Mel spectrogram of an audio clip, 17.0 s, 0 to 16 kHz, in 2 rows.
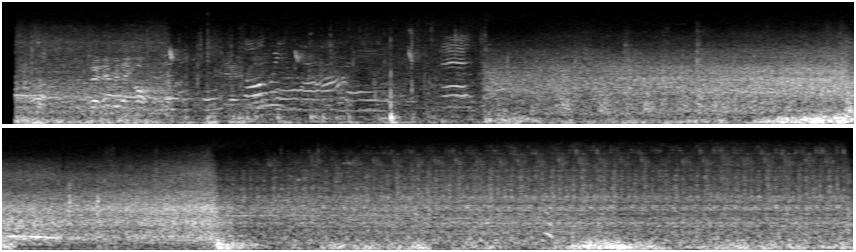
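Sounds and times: fire trucks driving past: 4.8 - 17.0.

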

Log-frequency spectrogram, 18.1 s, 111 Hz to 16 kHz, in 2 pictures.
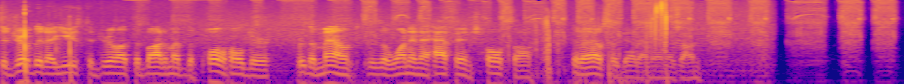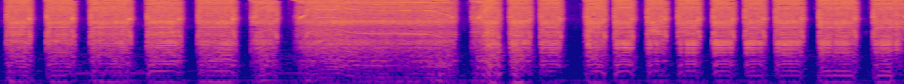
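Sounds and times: power drill boring into plastic: 5.2 - 18.0.

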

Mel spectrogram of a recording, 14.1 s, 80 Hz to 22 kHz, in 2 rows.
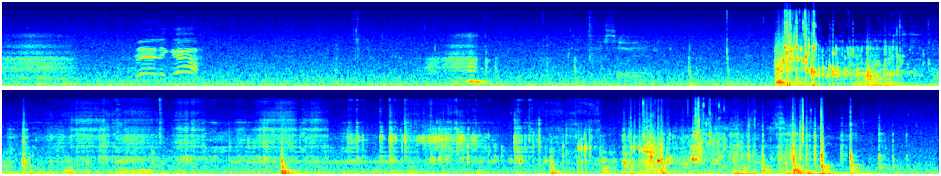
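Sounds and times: underwater rumble: 2.8 - 14.0
underwater clicks and knocks: 5.2 - 14.0
splash into water: 5.8 - 6.9.

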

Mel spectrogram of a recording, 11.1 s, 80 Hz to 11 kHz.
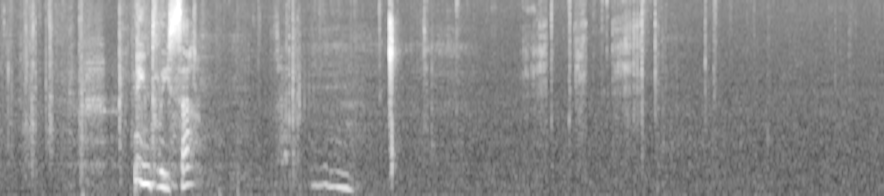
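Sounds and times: paper rustling: 0.0 - 2.0.

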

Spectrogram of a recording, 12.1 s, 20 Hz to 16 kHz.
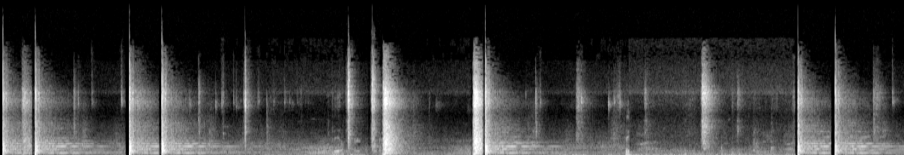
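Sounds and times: pistol shots: 0.0 - 2.9, 5.0 - 5.5, 6.3 - 7.1, 10.6 - 11.9.

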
